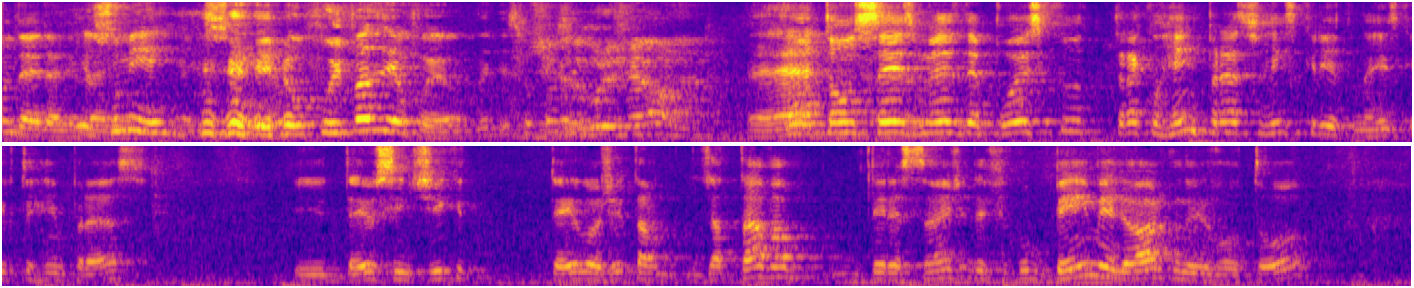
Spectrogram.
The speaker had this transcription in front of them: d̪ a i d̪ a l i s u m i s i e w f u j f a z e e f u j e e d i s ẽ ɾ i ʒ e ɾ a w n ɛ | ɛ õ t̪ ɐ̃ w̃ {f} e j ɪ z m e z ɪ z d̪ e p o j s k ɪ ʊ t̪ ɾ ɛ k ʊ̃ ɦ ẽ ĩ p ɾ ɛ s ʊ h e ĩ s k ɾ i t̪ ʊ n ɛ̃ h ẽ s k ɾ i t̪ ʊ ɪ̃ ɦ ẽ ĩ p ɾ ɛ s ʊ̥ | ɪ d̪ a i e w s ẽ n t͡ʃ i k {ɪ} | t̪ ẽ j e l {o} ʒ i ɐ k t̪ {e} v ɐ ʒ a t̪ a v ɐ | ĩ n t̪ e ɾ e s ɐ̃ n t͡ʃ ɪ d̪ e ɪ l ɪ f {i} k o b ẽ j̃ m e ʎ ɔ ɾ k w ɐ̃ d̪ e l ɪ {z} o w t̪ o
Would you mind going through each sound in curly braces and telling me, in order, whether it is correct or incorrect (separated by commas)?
incorrect, correct, correct, incorrect, correct, incorrect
